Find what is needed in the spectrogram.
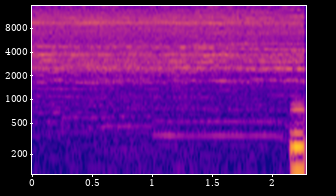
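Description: Faint, steady background hum and hiss with no distinct events, and a faint steady tone coming in about a second in.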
